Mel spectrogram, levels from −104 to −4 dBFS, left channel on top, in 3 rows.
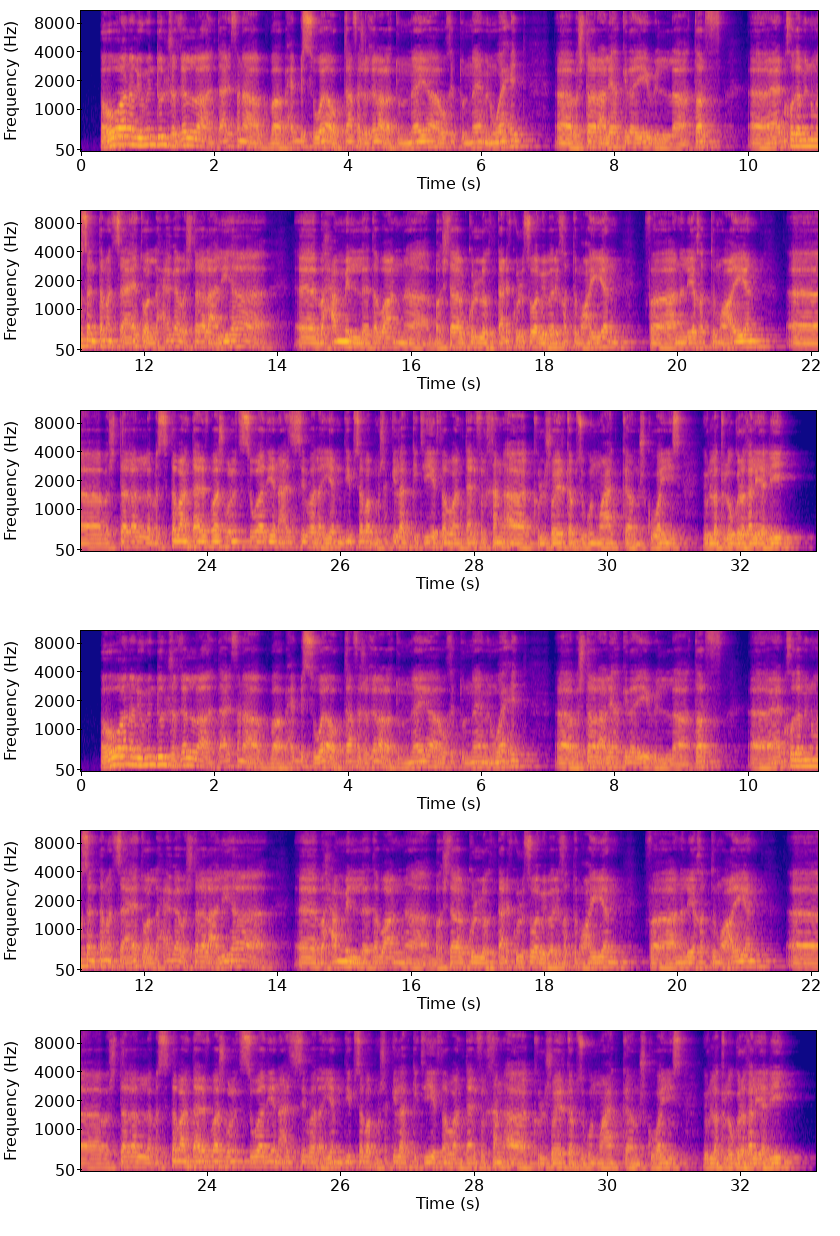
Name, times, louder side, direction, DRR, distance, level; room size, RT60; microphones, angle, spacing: voice 1, 0.3-6.6 7.1-9.5 10.0-13.8 14.3-19.1 19.6-21.2 21.6-31.1 31.4-32.7, left 2 dB, 30° left, 2 dB, 1.1 m, -30 dB
15.5 x 7.3 x 2.6 m, 0.85 s
head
